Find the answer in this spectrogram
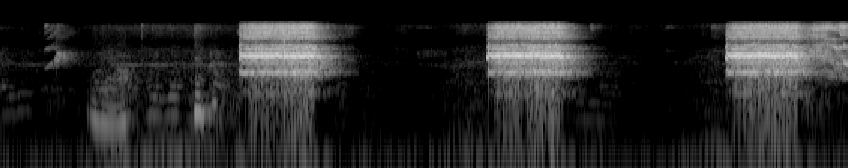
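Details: Umbrella cockatoo (Cacatua alba) giving its bedtime scream, not as loud as it can get: three loud, harsh, piercing screams about two seconds apart, each over half a second, after soft chatter and a brief voice.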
